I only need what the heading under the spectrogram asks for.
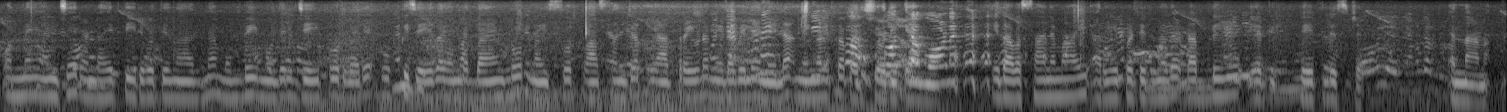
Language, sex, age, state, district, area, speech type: Malayalam, female, 45-60, Kerala, Pathanamthitta, rural, read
